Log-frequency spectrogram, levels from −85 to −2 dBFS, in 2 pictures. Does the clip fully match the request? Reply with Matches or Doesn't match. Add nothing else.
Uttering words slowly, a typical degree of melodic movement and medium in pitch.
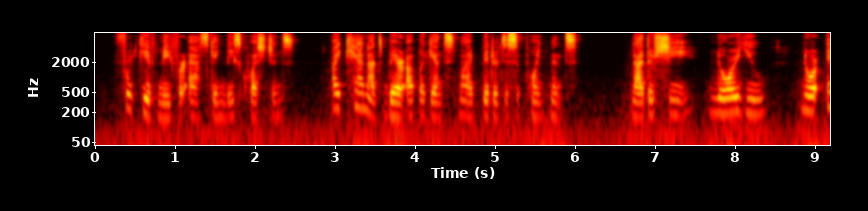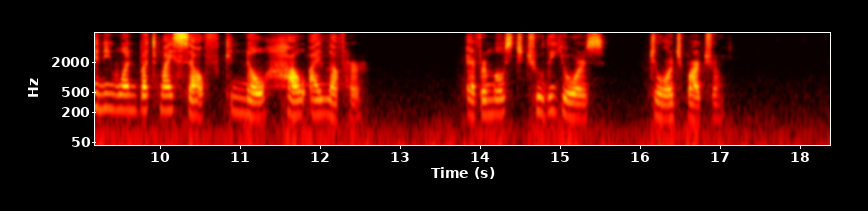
Matches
